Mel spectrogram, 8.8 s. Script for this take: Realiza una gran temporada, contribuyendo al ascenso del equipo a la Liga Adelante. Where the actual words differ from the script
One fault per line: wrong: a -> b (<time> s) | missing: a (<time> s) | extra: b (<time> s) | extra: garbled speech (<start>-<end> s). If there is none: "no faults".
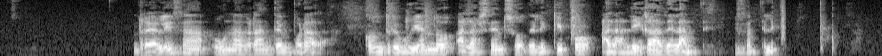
extra: garbled speech (7.3-7.9 s)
